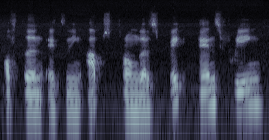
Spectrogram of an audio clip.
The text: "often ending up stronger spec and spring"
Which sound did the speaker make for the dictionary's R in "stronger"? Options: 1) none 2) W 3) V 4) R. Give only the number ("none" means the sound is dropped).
4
